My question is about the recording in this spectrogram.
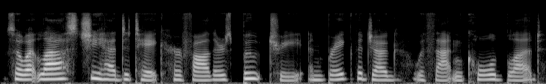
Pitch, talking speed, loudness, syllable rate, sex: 215 Hz, 220 wpm, -19 LUFS, 4.0 syllables/s, female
